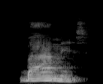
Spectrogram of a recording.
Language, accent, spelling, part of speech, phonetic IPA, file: Catalan, Valencia, Bahames, proper noun, [baˈa.mes], LL-Q7026 (cat)-Bahames.wav
- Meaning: Bahamas (an archipelago and country in the Caribbean)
